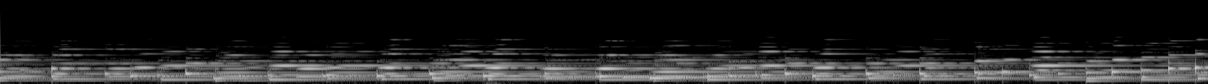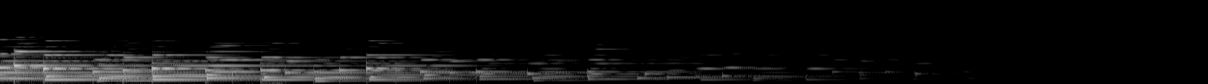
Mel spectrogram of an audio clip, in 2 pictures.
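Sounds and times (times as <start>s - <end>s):
steel drum band playing: 0.0s - 17.0s.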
